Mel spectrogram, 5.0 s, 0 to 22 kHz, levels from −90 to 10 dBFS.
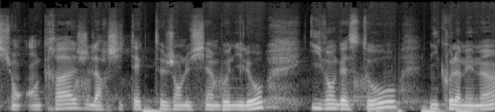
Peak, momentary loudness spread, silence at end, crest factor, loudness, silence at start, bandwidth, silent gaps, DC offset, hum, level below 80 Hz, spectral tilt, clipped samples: -2 dBFS; 8 LU; 0 s; 16 dB; -17 LUFS; 0 s; over 20 kHz; none; under 0.1%; none; -28 dBFS; -6 dB/octave; under 0.1%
